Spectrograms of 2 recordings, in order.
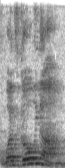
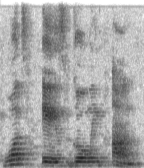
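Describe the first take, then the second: First: What and is are contracted into one syllable. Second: What and is are said as two full words. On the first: The speaker calls it right. "You say, what's" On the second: The speaker calls it wrong. "So you don't say"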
